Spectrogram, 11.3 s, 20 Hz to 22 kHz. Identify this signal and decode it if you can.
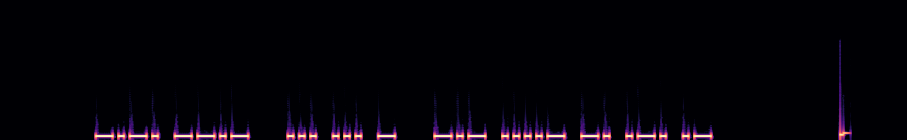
Morse code, heard as a keyed tone, about 17 wpm, 700 Hz. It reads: CQ SST K4NRA
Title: K1USN SST QSO Practice - 17wpm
